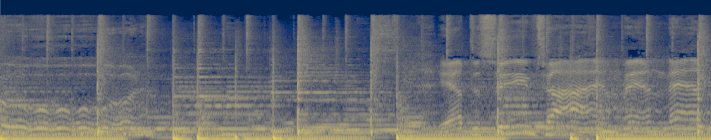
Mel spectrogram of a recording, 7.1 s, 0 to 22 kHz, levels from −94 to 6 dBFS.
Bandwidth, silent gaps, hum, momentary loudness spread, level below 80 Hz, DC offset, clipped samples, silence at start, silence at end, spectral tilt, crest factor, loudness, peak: 14 kHz; none; none; 4 LU; -20 dBFS; under 0.1%; under 0.1%; 0 s; 0 s; -5 dB/octave; 18 dB; -20 LUFS; 0 dBFS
